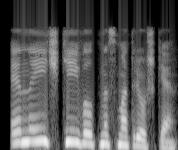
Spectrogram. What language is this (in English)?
Russian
